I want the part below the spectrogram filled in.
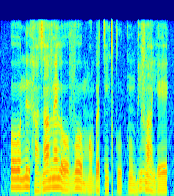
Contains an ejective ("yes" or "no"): no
